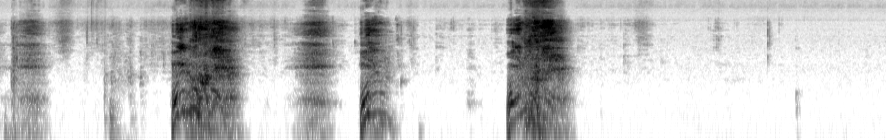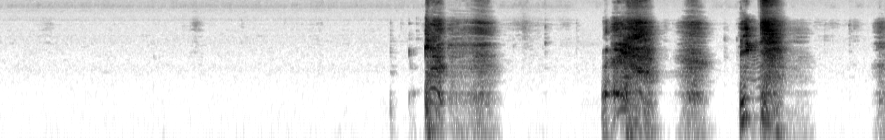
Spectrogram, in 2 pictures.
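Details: Adult man, powder-induced sneezing: series of forceful sneezes with quick intakes between and a long quiet pause midway; repeated sneezing.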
